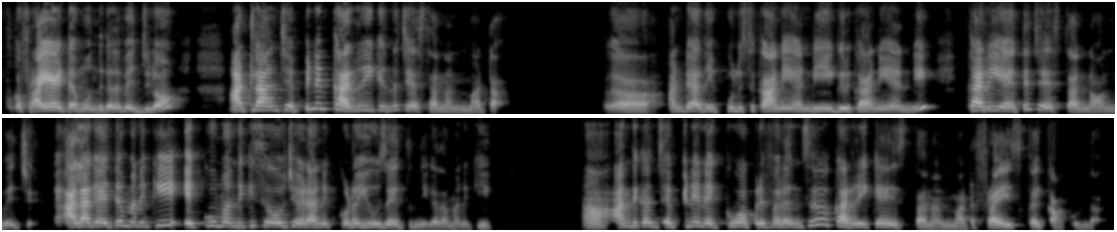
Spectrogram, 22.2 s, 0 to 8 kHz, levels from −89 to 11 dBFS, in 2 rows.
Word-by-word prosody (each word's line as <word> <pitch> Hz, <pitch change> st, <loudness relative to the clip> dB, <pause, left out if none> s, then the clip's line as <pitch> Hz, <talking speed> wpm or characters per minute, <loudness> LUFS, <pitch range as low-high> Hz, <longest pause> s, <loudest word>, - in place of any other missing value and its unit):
ఒక 265 Hz, -, -2 dB
fry 245 Hz, -1 st, +8 dB
item 245 Hz, -3 st, +1 dB
ఉంది 195 Hz, -1 st, -8 dB
కదా 215 Hz, -, 0 dB
వెజ్‌లో. 200 Hz, -2 st, -1 dB, 0.8 s
అట్లా 290 Hz, +2 st, +5 dB
అని 290 Hz, 0 st, -6 dB
చెప్పి 280 Hz, -2 st, -3 dB
నేను 395 Hz, -1 st, -1 dB
కర్రీ 265 Hz, +1 st, +6 dB
కింద 295 Hz, +1 st, -6 dB
చేస్తాననమాట. 175 Hz, -, -8 dB, 1.3 s
ఆ! -, -, 0 dB, 0.5 s
అంటే 235 Hz, +4 st, -4 dB
అది 240 Hz, 0 st, -4 dB
పులుసు 255 Hz, +2 st, -7 dB
కానియ్యండి, 220 Hz, -1 st, +1 dB
ఇగురు 225 Hz, +1 st, +1 dB
కానియ్యండి. 200 Hz, -, -3 dB, 0.5 s
కర్రీ 285 Hz, -1 st, +7 dB
అయితే 250 Hz, +7 st, -2 dB
చేస్తాను 245 Hz, -7 st, -3 dB
నాన్‌వెజ్. 170 Hz, -, -11 dB, 0.4 s
అలాగైతే 285 Hz, +2 st, +5 dB
మనకి 295 Hz, +4 st, -1 dB, 0.3 s
ఎక్కువ 295 Hz, +5 st, -9 dB
మందికి 280 Hz, +2 st, -5 dB
సెర్వ్ 275 Hz, -2 st, 0 dB
చేయడానికి 240 Hz, -3 st, 0 dB
కూడా 260 Hz, +2 st, -1 dB
యూజ్ 235 Hz, 0 st, -3 dB
అయితుంది 180 Hz, -5 st, -10 dB
కదా 155 Hz, 0 st, -9 dB
మనకి. 165 Hz, +1 st, -13 dB, 1.0 s
ఆ! -, -, +1 dB, 0.3 s
అందుకని 280 Hz, 0 st, -3 dB
చెప్పి 270 Hz, 0 st, -2 dB
నేనెక్కువ 265 Hz, -1 st, -2 dB, 0.2 s
ప్రిఫరెన్స్ 245 Hz, +3 st, -3 dB, 0.3 s
కర్రీ‌కే 245 Hz, +1 st, +1 dB
ఇస్తానన్నమాట. 165 Hz, -2 st, -10 dB
ఫ్రైస్‌కే 195 Hz, -1 st, -2 dB
కాకుండా. 470 Hz, -6 st, -13 dB
245 Hz, 120 wpm, -23 LUFS, 200-275 Hz, 1.3 s, fry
